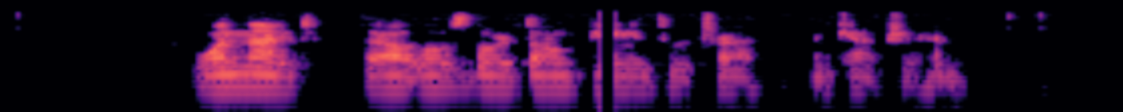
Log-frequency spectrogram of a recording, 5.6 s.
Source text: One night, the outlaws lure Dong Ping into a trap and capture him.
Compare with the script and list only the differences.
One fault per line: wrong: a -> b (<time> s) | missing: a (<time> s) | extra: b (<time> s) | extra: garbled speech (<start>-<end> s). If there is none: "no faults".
no faults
